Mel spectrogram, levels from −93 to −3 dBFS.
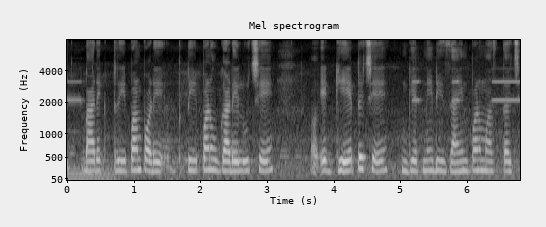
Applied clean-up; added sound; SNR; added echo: none; Microwave oven; 16 dB; none.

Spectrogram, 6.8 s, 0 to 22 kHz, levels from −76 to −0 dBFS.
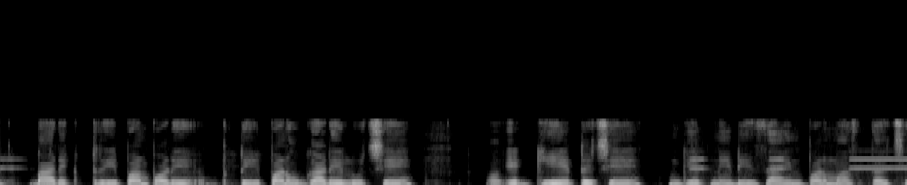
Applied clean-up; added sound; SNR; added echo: neural mask model RNNoise.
